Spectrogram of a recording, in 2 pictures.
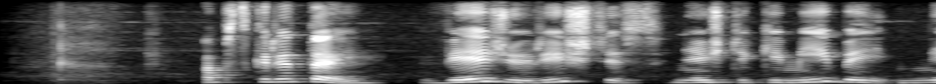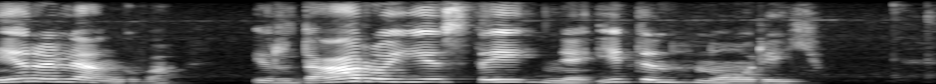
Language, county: Lithuanian, Vilnius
